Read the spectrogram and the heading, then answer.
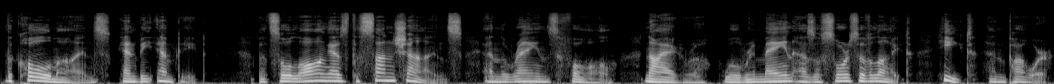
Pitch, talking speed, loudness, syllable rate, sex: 125 Hz, 160 wpm, -20 LUFS, 4.2 syllables/s, male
